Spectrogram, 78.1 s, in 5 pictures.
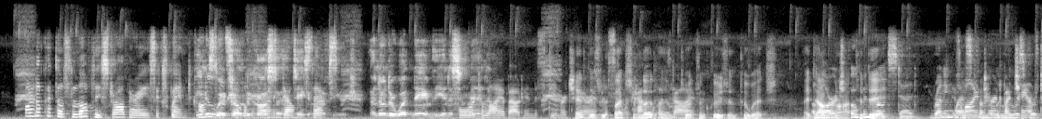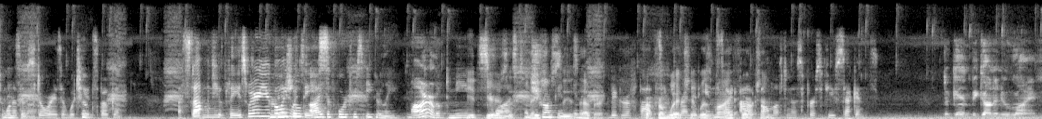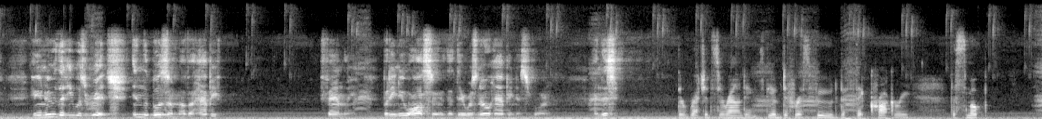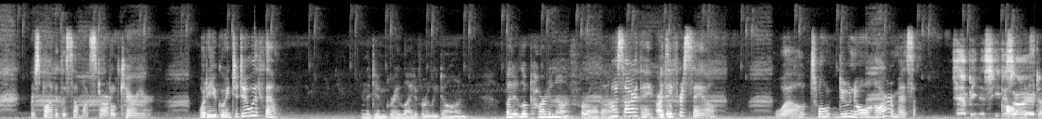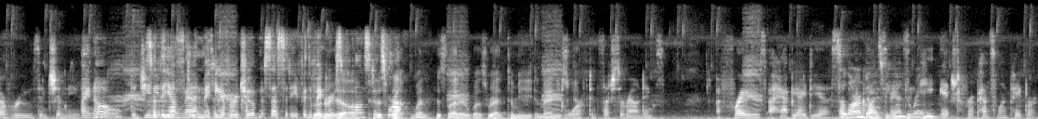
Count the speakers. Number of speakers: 5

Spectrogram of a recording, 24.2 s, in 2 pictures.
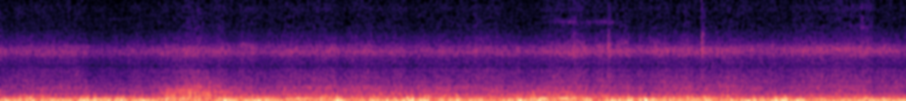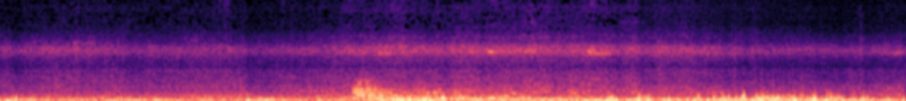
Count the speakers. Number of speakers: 0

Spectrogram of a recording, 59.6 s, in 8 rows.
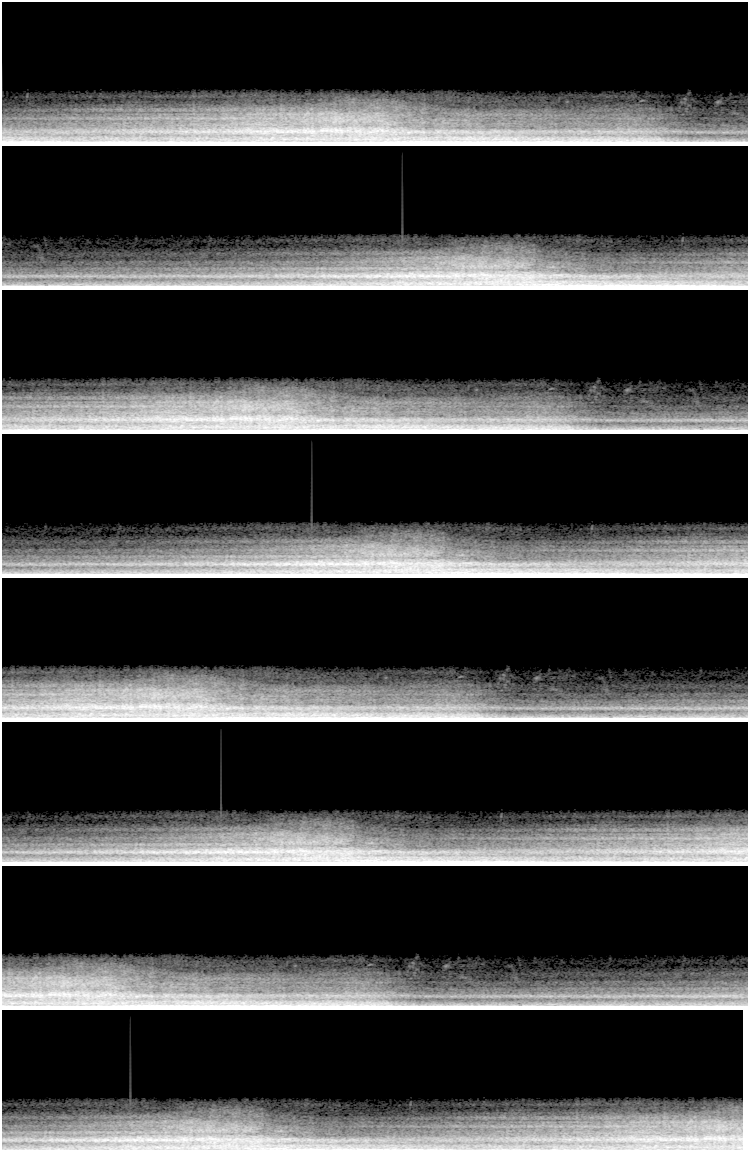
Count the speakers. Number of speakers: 0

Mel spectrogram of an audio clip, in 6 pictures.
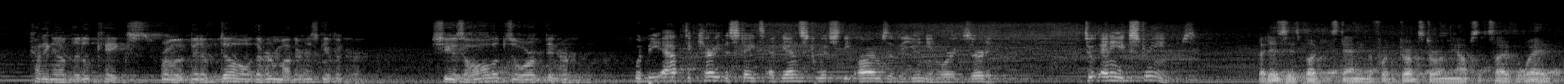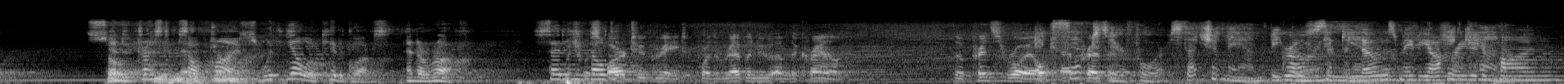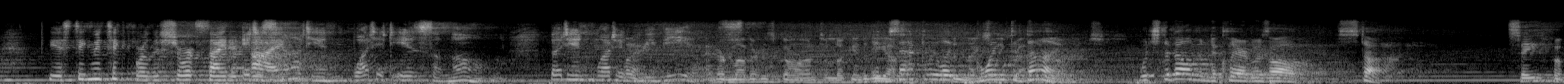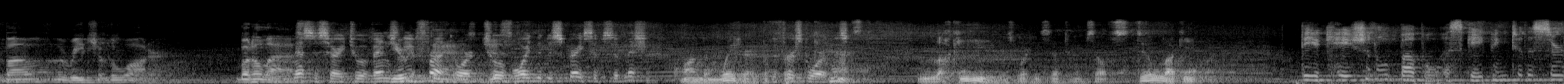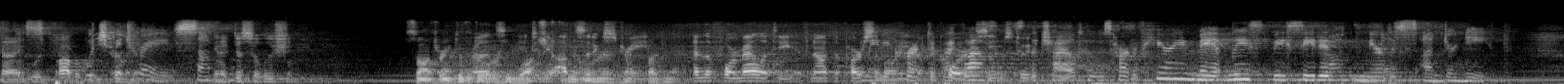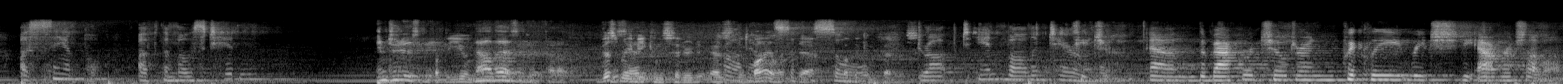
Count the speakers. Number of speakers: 7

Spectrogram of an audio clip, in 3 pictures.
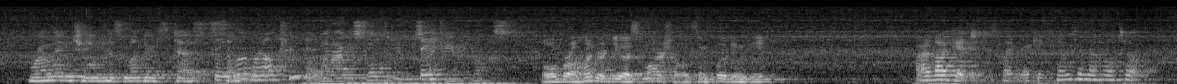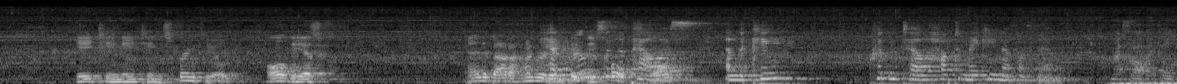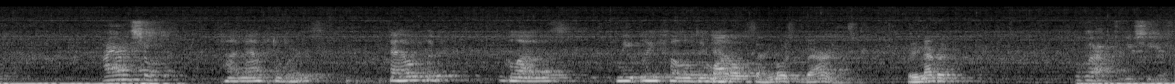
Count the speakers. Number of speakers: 5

